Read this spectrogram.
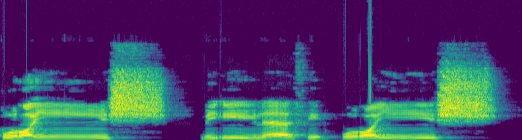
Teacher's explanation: The sheen here, sheen is a letter that has the characteristic of something called tafashi. Tafashi just means spreading of the sound. So when we say the sheen, the sound spreads.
